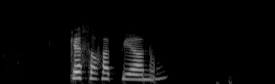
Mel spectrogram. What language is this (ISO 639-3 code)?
kab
